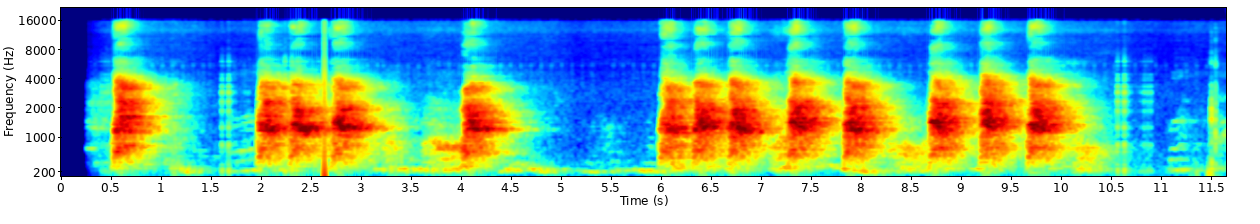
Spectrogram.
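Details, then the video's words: A West Highland white terrier puppy barking at a yogurt pot: bursts of sharp, high yappy barks in two runs, about four barks then a pause, followed by a rapid series of around seven barks. "Westie Pup) barking at a yogurt pot"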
